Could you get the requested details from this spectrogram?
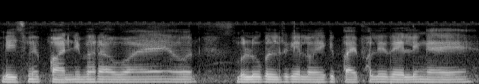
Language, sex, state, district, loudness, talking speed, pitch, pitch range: Hindi, male, Uttar Pradesh, Lalitpur, -18 LUFS, 190 wpm, 115 Hz, 115-120 Hz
